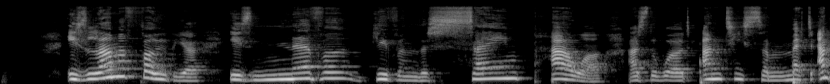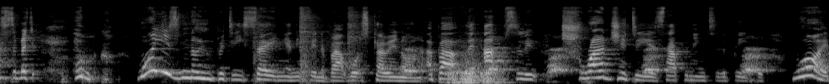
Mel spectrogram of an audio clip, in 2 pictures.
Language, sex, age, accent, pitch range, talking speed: English, female, 50-69, British, 205-295 Hz, 125 wpm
